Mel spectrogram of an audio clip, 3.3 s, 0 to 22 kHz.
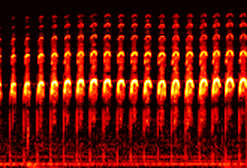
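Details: Evening recording from a Montana osprey nest cam at Charlo, August 2018: an osprey gives a quick, regular string of piercing whistled notes, each slightly downslurred, close to three per second, over a soft steady hum.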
